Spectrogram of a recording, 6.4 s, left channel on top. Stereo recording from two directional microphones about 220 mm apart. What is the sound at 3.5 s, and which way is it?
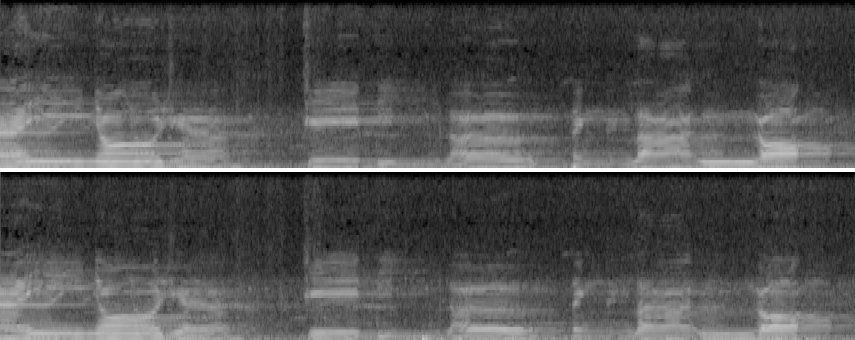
Mantra, 35° left (ahead or behind).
